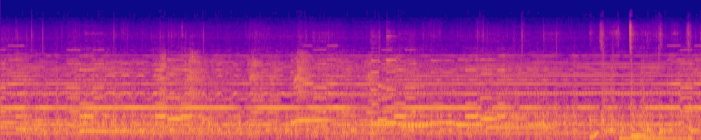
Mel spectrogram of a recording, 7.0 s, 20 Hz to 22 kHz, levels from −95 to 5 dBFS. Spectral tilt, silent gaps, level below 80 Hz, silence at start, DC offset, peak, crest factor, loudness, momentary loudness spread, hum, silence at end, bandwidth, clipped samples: -5.5 dB/octave; none; -44 dBFS; 0 s; under 0.1%; -4 dBFS; 14 dB; -19 LUFS; 4 LU; none; 0 s; 11.5 kHz; under 0.1%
